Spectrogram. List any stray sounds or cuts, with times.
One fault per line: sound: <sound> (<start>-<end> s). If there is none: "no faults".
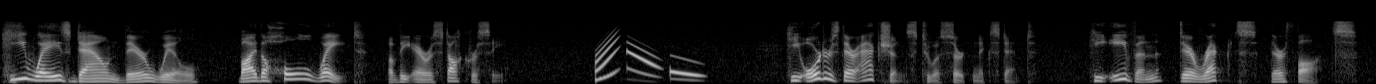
sound: chirp (6.0-7.1 s)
